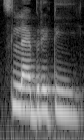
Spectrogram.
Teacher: it is celebrate celebrate but this is not celebrity it's celebrity here the second syllable is stressed who is your favorite celebrity not who is your favorite celebrity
